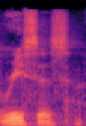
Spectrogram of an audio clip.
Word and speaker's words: Reese's: I, actually, I'm saying it wrong too. It's Reese's. – yeah. First off, it is Reese's.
